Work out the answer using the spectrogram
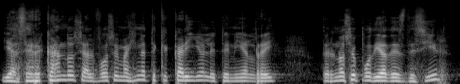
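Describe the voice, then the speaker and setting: Pastor, Mexican Spanish accent, male, lightly raised pitch, preaching with rhetorical questions to his congregation. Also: steady tone, fast talker, darkish tone. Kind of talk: sermon. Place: church.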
